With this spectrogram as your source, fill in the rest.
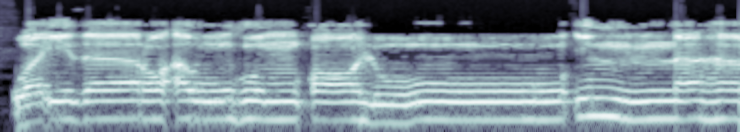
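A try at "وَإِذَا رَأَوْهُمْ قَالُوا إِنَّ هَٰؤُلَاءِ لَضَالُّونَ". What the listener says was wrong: Gunahnya panjangkan dulu. Innaha. Tarik nafas dulu.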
